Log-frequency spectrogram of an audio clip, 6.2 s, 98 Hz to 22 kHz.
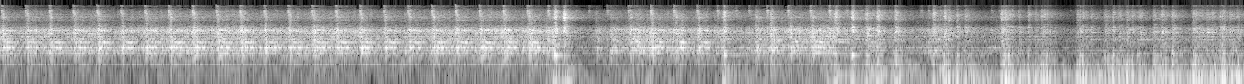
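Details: Turbo BMW E30 on 30 lb injectors and a WAR chip turbo base tune, running extremely rich with a constant check-engine light, plugs already replaced: it catches and runs lumpy, must be held near 2,000 rpm or it dies. Hard start and stalling at idle, cause unconfirmed.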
